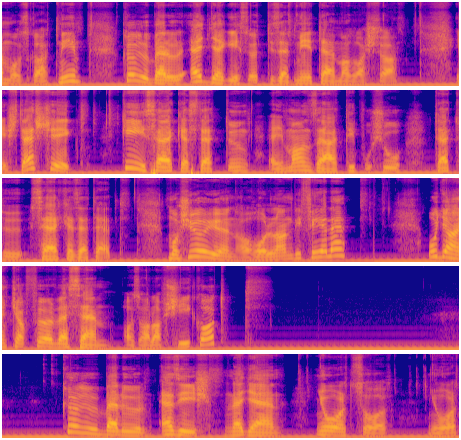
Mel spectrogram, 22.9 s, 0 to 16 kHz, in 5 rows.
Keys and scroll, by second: 1.3-2.8 typing, 2.9 Return, 5.5 space, 11.5 h, 21.2 8, 21.8 ctrl+alt+,, 22.4 8.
